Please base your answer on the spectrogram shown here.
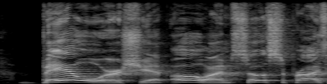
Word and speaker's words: Baal: little child it's spelled b-a-a-l as in bail worship oh I'm so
